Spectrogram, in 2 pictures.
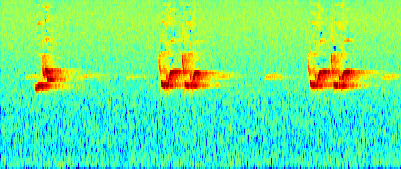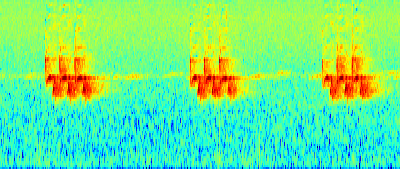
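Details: Returning at night, a bird sings repeated phrases of two or three bright chirped notes every two seconds or so, six phrases in all, quiet background.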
